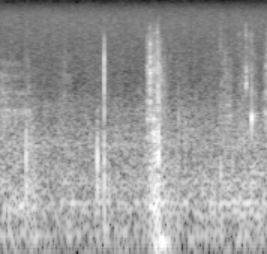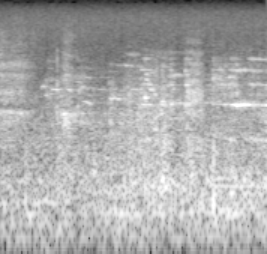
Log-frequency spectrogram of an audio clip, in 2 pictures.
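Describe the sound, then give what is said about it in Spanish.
Train noise at a station as a train gets ready to depart: a steady rolling rumble with a few metallic clanks and one brief louder burst early on, no voices. “El tren está a punto de salir.”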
